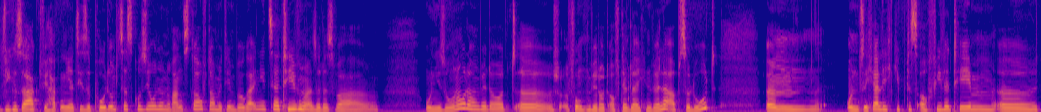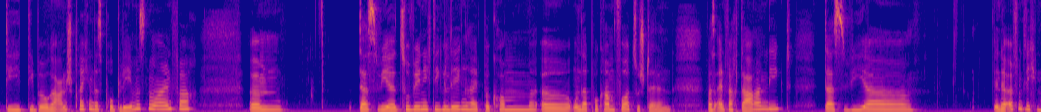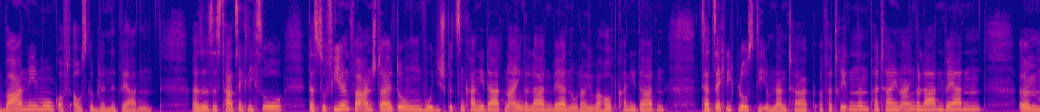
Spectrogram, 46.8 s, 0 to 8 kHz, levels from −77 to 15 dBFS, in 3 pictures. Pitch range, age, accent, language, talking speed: 195-225 Hz, 20-39, German, German, 130 wpm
